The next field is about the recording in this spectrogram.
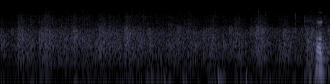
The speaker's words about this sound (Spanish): ¿Cuántos dicen amén y aplauden al Señor?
